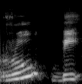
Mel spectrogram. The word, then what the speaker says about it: rubí: No, yo digo rubí o digo rubí. En la B. en la B. Y B, ¿dónde está ubicado? En la sección de la A. Entonces, si su sílaba tónica está en el grupo de la A, entonces yo automáticamente la tildo, ¿cierto? Y digo que es aguda, aparte de que su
